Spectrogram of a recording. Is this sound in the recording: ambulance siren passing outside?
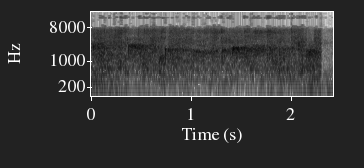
no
